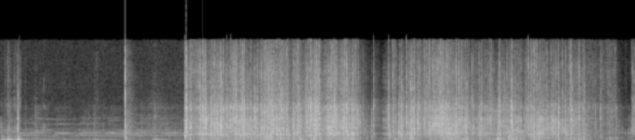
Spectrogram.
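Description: Crumpled kraft packing paper being handled and pulled out of a cardboard shipping box: a dense crackling rustle that starts about two seconds in and carries on, after a few faint steady tones at the start.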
